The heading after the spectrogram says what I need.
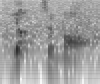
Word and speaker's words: Göteborg: G-O-T-E-B-O-R-G instead of Gothenburg. This is pronounced as Göteborg, right?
